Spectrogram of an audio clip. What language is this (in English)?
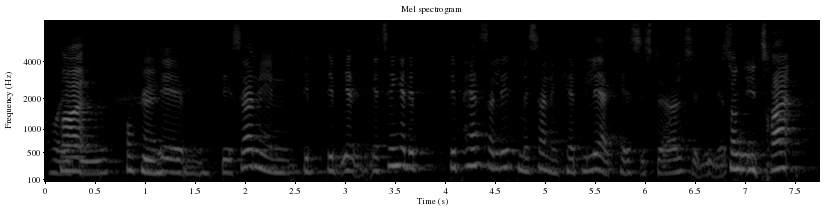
Danish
